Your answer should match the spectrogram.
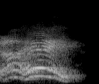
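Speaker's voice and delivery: loud, high startled hello; caught off guard. Retold or imitated. Worker caught eating a chicken biscuit, startled loud and high. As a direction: sound caught with food in hand.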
